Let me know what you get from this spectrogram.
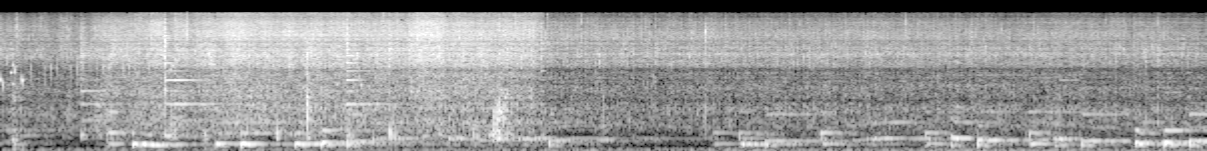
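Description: Chopped tomatoes and green chillies frying in oil in a kadai: a loud sizzling hiss from about a second in until about halfway, then a softer sizzle, with a few light clicks. Background music plays underneath.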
